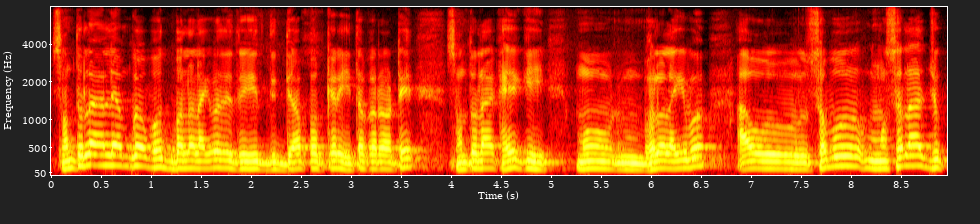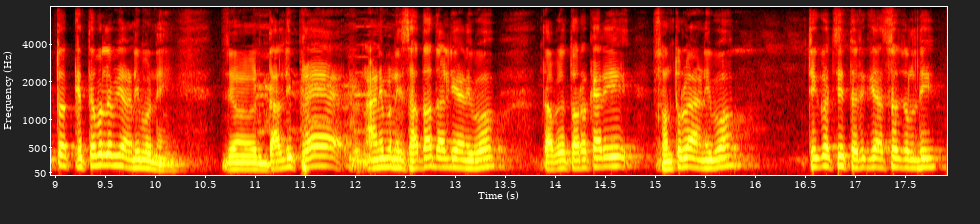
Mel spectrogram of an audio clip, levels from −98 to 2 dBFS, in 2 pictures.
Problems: none marked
